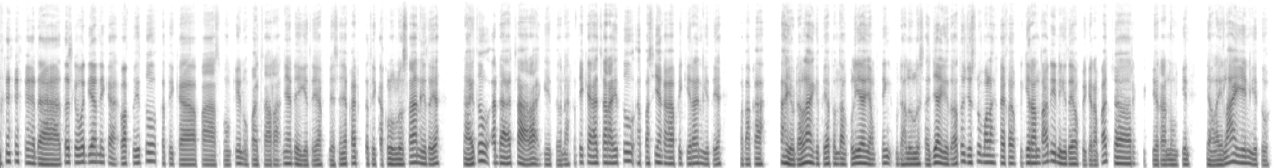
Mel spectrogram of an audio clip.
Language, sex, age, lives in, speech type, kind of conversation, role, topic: Indonesian, male, 25-29, Indonesia, conversation, podcast, host, Momen kelulusan apa yang paling berkesan bagi Anda?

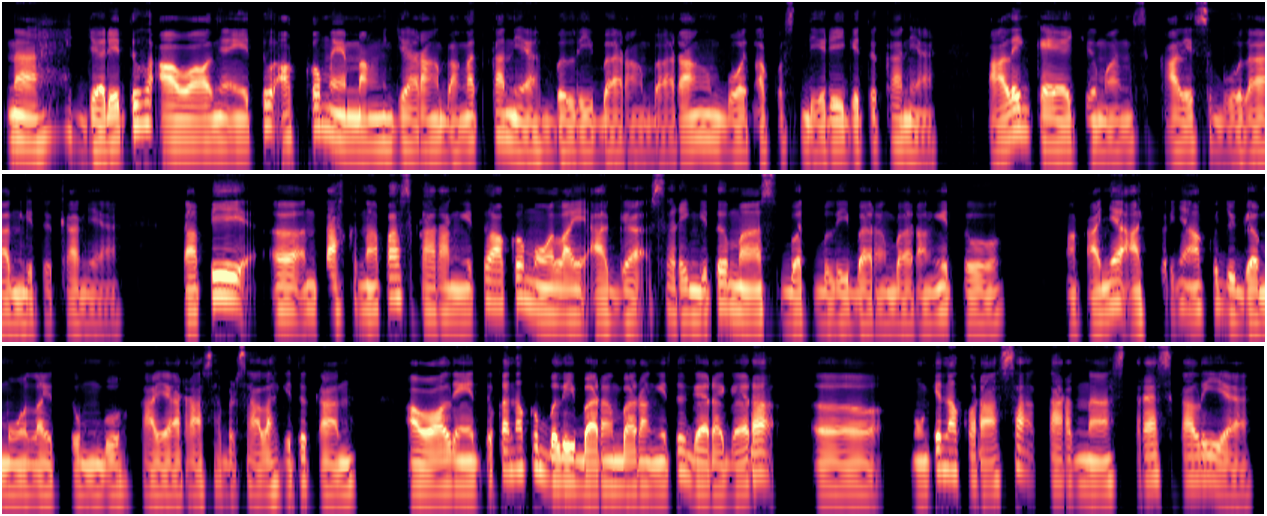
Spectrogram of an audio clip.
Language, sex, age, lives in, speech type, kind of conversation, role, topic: Indonesian, male, 20-24, Indonesia, conversation, advice, user, Mengapa saya merasa bersalah saat mengeluarkan uang untuk kebutuhan diri sendiri?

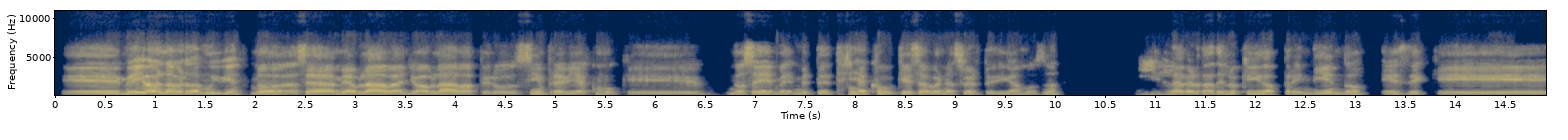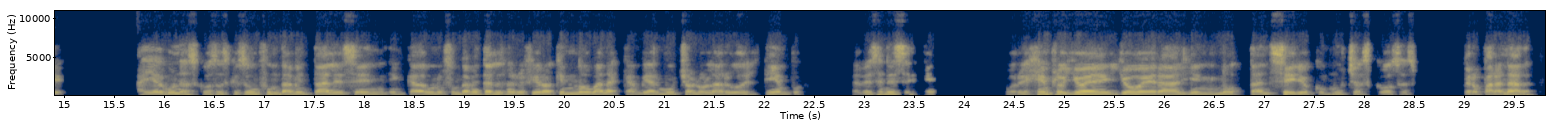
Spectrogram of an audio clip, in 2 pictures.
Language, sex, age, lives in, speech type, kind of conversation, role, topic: Spanish, male, 25-29, Spain, conversation, podcast, guest, ¿Qué factores consideras al elegir pareja o decidir comprometerte?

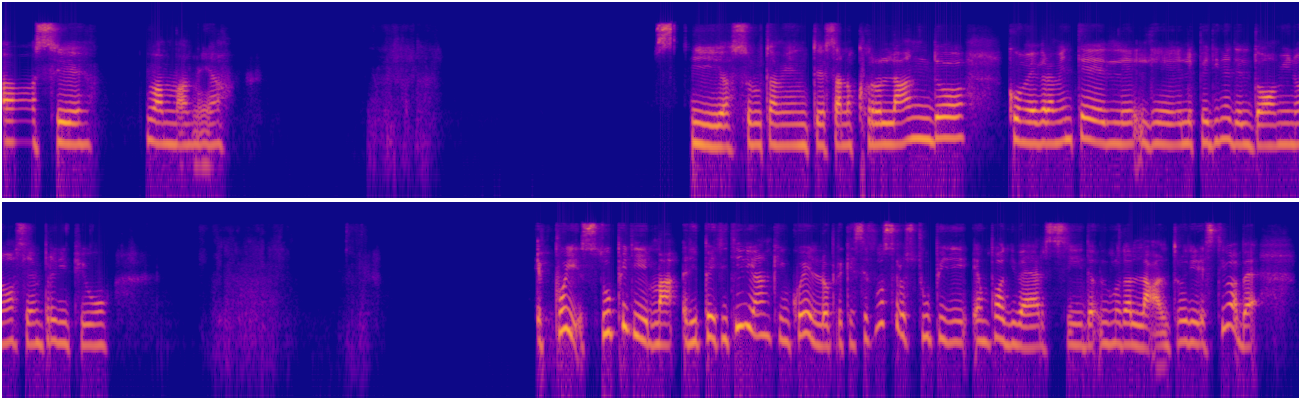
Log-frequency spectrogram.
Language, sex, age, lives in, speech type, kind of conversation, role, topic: Italian, female, 20-24, Italy, conversation, unstructured, none, Ti capita mai di sentirti stanco dei film ripetitivi che escono al cinema?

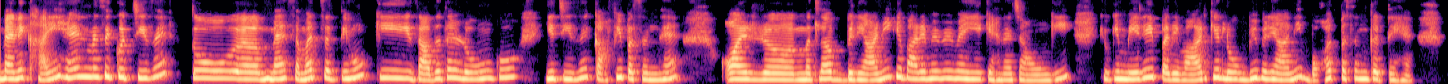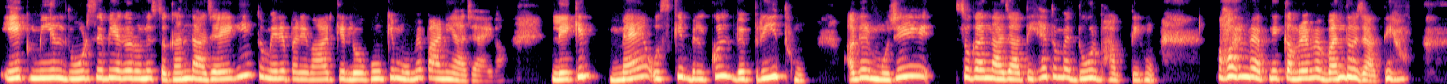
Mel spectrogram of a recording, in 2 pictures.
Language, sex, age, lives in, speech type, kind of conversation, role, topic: Hindi, female, 35-39, India, conversation, podcast, host, आपका सबसे पसंदीदा घर का बना खाना कौन सा है?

